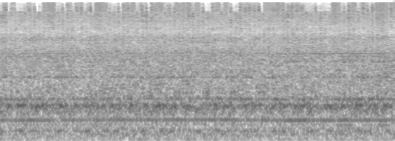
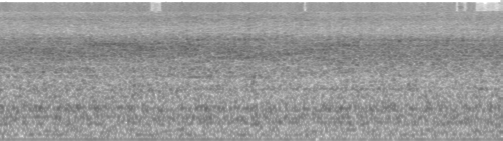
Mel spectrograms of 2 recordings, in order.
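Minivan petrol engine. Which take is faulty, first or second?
second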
